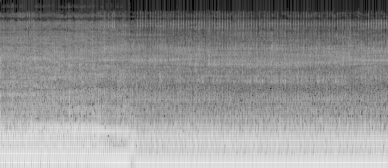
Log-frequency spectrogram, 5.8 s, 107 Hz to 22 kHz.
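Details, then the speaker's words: 2014 Toyota Sienna, loud noise when the heater fan is turned on: a loud droning hum with a rough rattling edge, pitch stepping down once, from a bad blower motor; the removed old motor showed a lot of play. "noise usually caused by a bad blower motor or something got stuck in the fins and now it's not working here it goes again"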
